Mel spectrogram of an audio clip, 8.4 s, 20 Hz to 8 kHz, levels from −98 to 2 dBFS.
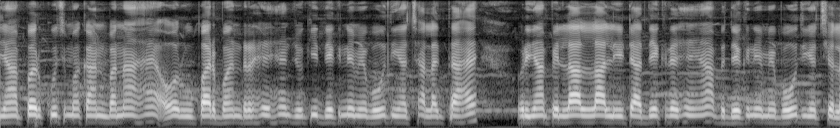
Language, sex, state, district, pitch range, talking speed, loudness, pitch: Hindi, male, Bihar, Jamui, 150-165 Hz, 265 wpm, -18 LUFS, 155 Hz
